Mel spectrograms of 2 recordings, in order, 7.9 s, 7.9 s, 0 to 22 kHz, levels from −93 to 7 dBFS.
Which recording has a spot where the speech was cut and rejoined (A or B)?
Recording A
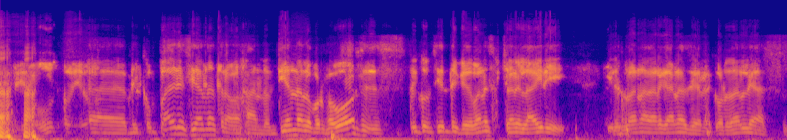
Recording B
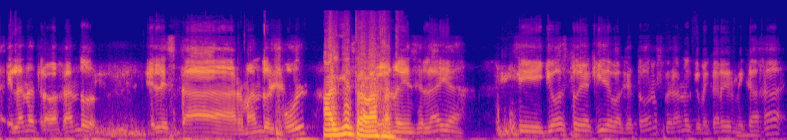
B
